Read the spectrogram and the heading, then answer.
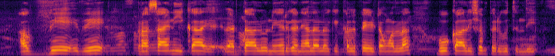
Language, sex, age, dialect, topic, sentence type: Telugu, male, 18-24, Central/Coastal, agriculture, statement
